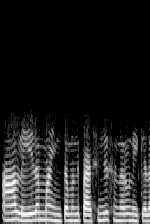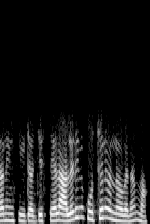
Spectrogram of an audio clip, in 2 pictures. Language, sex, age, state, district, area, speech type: Telugu, female, 18-30, Telangana, Hanamkonda, rural, conversation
